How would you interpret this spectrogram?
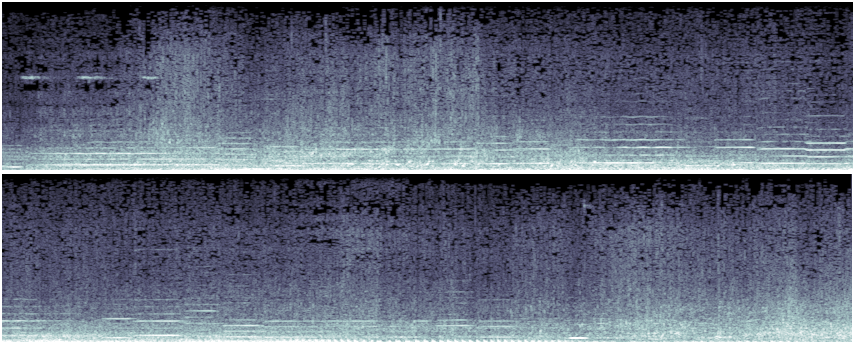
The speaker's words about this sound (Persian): اینجا شهر ساحلی ونکوور، بندر ونکوور.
